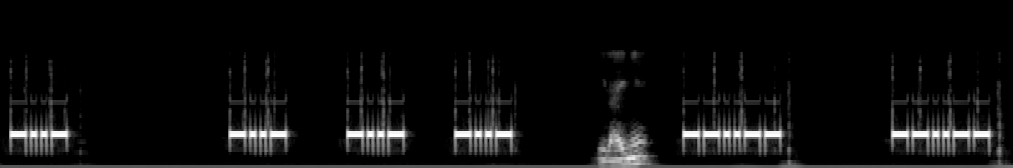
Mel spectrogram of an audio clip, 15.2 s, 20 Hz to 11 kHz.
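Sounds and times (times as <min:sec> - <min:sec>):
electronic tone beeping Morse code letter X: 0:00.2 - 0:01.1, 0:03.4 - 0:04.4, 0:05.2 - 0:06.1, 0:06.8 - 0:07.7, 0:10.2 - 0:11.8, 0:13.4 - 0:14.9
speech: 0:09.0 - 0:09.8.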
